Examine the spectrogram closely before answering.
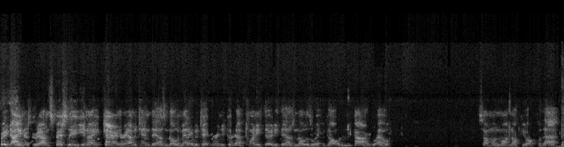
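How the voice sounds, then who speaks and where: This man speaks fairly quickly in a fairly high pitch with an Australian accent. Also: ordinary pitch variation. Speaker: gold prospector. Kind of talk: casual chat.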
